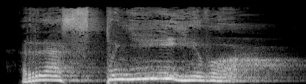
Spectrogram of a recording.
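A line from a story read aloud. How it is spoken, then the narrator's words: Crowd shouting. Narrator (Russian): они закричали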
